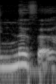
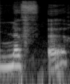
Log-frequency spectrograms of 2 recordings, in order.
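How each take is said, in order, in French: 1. Les mots sont reliés par un son V. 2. Les mots sont reliés par un son F. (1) "avec une liaison en V" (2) "On ne va pas prononcer"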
